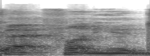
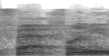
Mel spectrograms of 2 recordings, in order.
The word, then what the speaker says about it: Fat Funny: Fat Funny. – Just Fat Funny? – Interview with Fat Funny is a show, but Fat Funny is my name because that's like...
